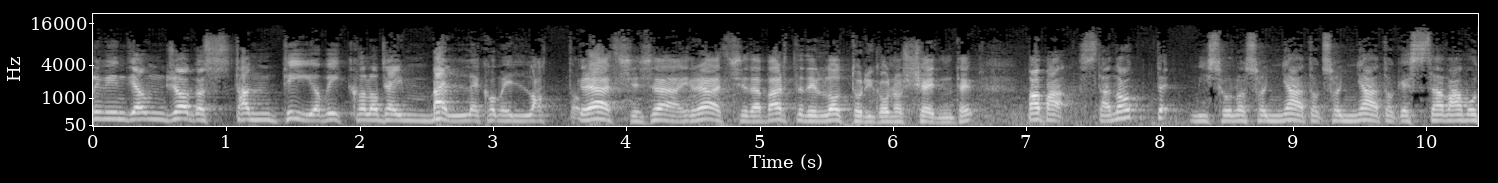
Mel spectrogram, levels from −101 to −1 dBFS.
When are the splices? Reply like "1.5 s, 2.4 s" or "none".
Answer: 2.2 s, 4.4 s, 9.2 s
